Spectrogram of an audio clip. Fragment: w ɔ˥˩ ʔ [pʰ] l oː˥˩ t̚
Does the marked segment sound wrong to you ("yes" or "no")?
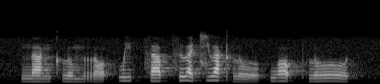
no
